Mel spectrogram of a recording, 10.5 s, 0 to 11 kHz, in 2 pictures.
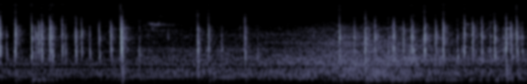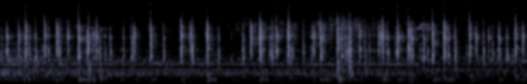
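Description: Fingertips of both hands type continuously on a compact white Ducky One 2 SF mechanical keyboard with plastic keycaps on a wooden desk, modded with Poron foam and swapped to Lumia Matcha switches. A quick, steady stream of short, bright, clacky keystrokes is heard, with a brief lull around the two-to-three-second mark under a faint soft hiss.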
